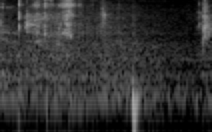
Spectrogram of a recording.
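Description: A blunt kitchen knife working slowly through a green apple on a cutting board, with faint short scraping strokes and a single low thump about a second and a bit in.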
